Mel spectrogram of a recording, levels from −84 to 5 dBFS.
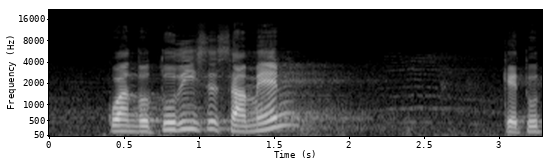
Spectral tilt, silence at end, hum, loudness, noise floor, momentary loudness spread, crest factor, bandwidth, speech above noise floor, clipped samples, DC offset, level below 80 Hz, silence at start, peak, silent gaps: -6 dB/octave; 0 s; none; -22 LUFS; -53 dBFS; 8 LU; 22 dB; 11.5 kHz; 33 dB; under 0.1%; under 0.1%; -56 dBFS; 0.4 s; -2 dBFS; none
